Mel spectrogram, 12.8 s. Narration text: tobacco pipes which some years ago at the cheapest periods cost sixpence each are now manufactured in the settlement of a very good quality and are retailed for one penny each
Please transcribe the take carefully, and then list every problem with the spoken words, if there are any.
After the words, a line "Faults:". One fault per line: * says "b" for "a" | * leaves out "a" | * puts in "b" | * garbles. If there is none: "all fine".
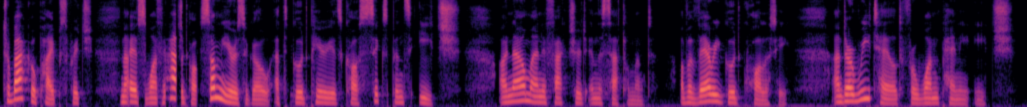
tobacco pipes which [garbled] some years ago at the good periods cost sixpence each are now manufactured in the settlement of a very good quality and are retailed for one penny each
Faults:
* garbles
* says "good" for "cheapest"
